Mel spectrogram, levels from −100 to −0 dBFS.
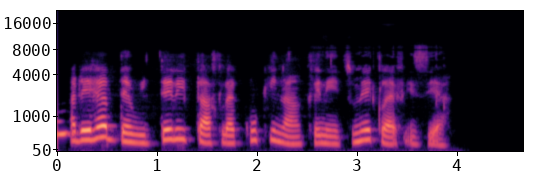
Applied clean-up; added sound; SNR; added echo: neural mask model Resemble Enhance denoiser.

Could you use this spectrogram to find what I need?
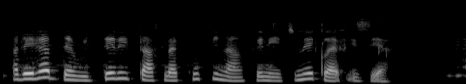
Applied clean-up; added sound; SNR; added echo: neural mask model DeepFilterNet 3.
